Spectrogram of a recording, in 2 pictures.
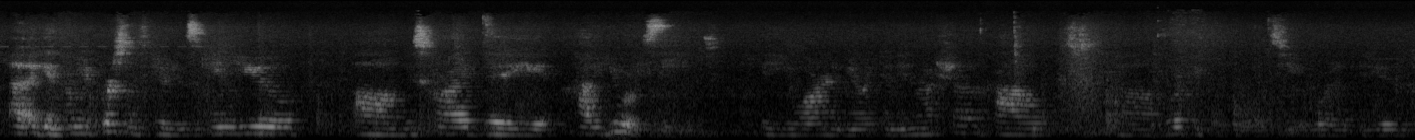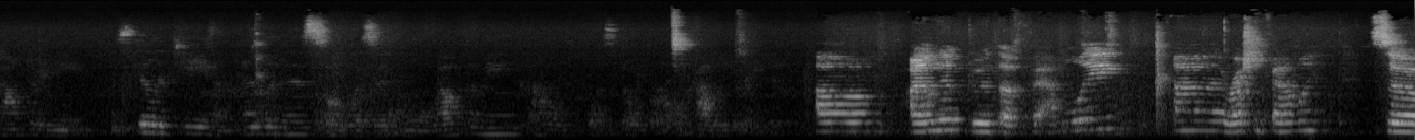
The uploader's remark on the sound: This lecture was presented on August 3, 2017. At the Institute of World Politics.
